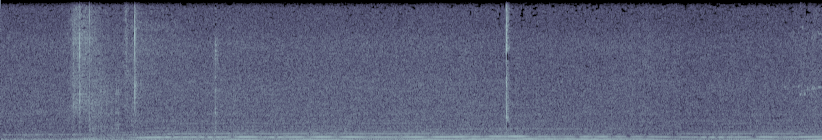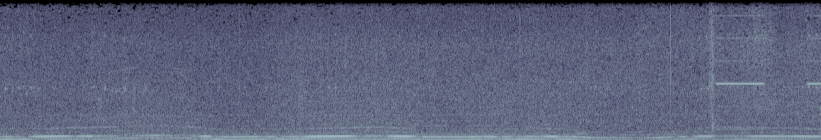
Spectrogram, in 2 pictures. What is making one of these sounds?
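A bus engine revs up and pulls away, rising and falling in pitch as the bus drives.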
